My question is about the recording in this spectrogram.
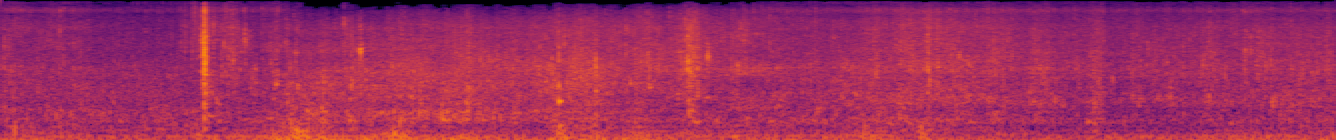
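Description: Wind rumbling on the microphone over the lapping of river water, with a few light clicks and knocks.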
